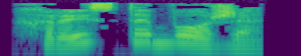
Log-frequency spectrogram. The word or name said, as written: Христе Боже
